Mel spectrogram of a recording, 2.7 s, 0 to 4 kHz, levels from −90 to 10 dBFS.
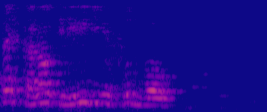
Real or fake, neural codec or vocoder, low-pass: real; none; 3.6 kHz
